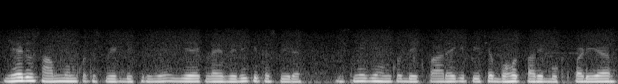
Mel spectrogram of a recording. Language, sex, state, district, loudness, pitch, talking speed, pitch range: Hindi, male, Chandigarh, Chandigarh, -16 LUFS, 130 Hz, 270 wpm, 130-140 Hz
